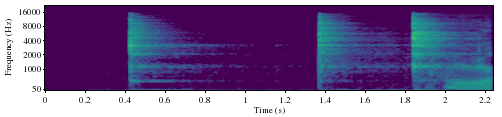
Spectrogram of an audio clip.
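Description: Three sharp, wooden-sounding clicks, each with a brief ring. The first two are about a second apart and the third comes half a second later.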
